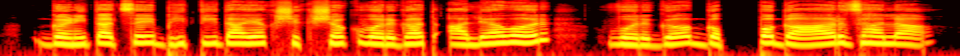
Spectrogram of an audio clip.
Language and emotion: Marathi, fearful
